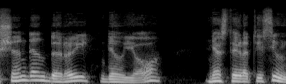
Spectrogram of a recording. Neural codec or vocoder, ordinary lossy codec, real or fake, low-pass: codec, 32 kHz, 1.9 kbps, SNAC; Opus, 64 kbps; fake; 14.4 kHz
